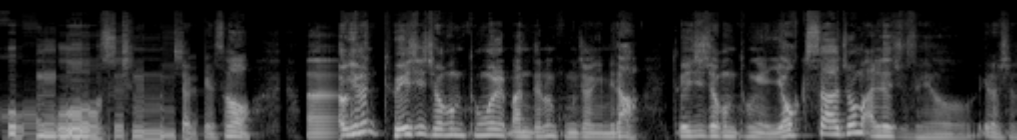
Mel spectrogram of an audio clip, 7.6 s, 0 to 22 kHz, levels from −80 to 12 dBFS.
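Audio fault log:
0.02–1.53 s, robotic sound from repeated short buffers: This is likely a playback path starved of new audio, so the software kept re-sending its last short buffer while fresh material was skipped. For most of this stretch, the looping imposes a fixed buzz at about 66.8 Hz, which fits a buffer of roughly 15 ms. The speech becomes a stiff, metallic drone that only loosely tracks the original phrasing.
2.07–2.15 s and 2.39–2.55 s, burst of packet loss: Runs of packets arrived too late or not at all, leaving holes of 60 ms and then 140 ms. The receiver bridged each one by extending the last sound and fading it as the gap lengthened, covering 58 ms and 138 ms. Those spans are heard as a held, dwindling buzz or hiss rather than silence. When playback resumes, the material that fell inside each gap is gone.
2.25–2.31 s, short concealed packet loss: Between the two bursts, 40 ms of audio failed to reach the decoder in time. 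The receiver synthesised 36 ms of replacement from the preceding sound, continuing its pitch or shaped noise, then crossfaded back into the real signal. The result is a brief smear or wobble.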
